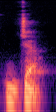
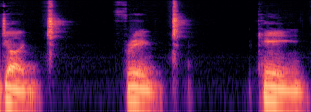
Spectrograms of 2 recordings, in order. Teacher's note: So now we have a voiced, palatal, affricate.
